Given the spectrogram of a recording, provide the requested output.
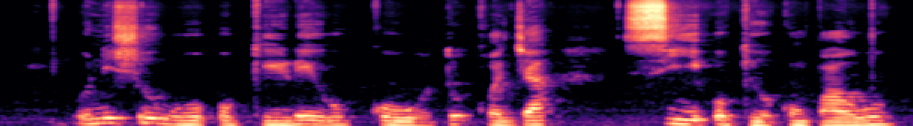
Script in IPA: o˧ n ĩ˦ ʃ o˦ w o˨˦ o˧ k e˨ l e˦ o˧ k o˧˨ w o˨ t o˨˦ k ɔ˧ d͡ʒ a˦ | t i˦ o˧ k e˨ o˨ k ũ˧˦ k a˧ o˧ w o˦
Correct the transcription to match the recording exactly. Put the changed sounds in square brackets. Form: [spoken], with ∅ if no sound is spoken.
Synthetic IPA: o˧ n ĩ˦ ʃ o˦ w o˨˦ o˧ k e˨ [ɾ] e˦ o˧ k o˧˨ w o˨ t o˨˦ k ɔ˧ d͡ʒ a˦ | [s] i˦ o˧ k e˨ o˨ k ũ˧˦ [k͡p] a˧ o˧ w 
